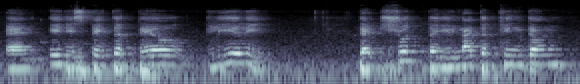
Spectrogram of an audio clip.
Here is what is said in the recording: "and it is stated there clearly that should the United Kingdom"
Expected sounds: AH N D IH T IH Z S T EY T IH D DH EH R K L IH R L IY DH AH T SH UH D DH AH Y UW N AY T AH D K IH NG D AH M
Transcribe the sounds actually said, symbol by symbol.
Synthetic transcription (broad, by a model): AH N IH T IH S T EY T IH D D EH L K L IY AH L IY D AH T SH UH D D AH Y UW N AY T AH D K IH NG D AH M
